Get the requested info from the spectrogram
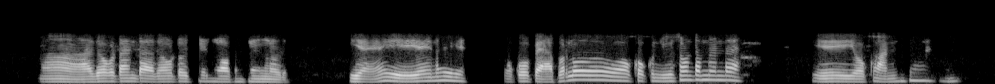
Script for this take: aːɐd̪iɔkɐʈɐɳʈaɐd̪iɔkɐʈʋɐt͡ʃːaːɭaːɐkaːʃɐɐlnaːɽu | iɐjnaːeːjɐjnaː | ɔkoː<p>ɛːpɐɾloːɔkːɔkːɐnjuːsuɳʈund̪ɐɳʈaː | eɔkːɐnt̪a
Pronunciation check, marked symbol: correct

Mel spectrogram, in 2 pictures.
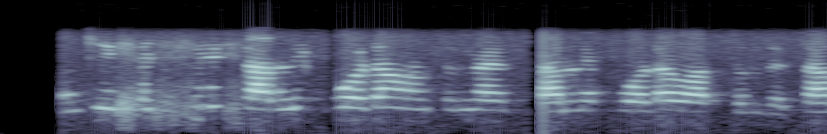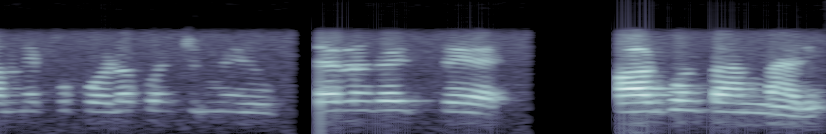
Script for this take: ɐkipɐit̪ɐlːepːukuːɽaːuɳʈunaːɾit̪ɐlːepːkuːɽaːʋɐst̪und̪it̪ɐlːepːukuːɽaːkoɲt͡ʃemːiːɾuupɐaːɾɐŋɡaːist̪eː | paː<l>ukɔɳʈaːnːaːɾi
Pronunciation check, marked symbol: incorrect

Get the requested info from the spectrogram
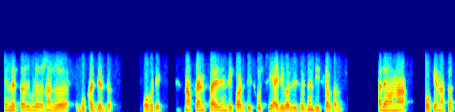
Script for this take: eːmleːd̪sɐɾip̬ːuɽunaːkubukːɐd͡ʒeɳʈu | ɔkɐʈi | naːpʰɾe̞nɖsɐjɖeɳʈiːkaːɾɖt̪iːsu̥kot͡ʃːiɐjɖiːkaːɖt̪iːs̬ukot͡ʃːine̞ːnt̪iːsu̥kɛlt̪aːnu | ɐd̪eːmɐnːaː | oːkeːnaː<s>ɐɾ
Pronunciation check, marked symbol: correct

